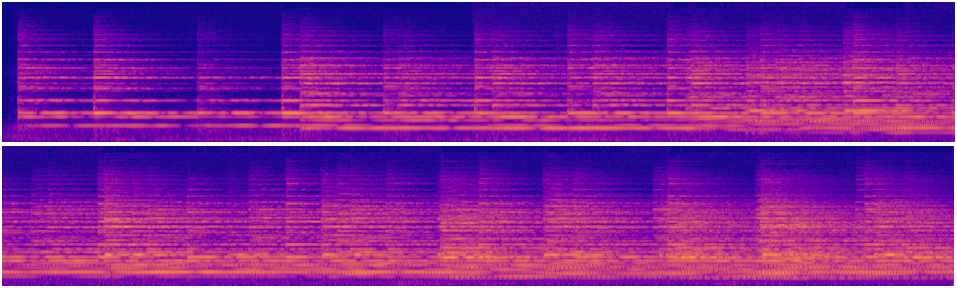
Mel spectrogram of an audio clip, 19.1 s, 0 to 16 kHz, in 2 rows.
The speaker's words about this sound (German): Es ist 12 Uhr. Das Mittagsläuten kommt heute von der katholischen Pfarrkirche St. Heinrich im oberfränkischen Bamberg.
